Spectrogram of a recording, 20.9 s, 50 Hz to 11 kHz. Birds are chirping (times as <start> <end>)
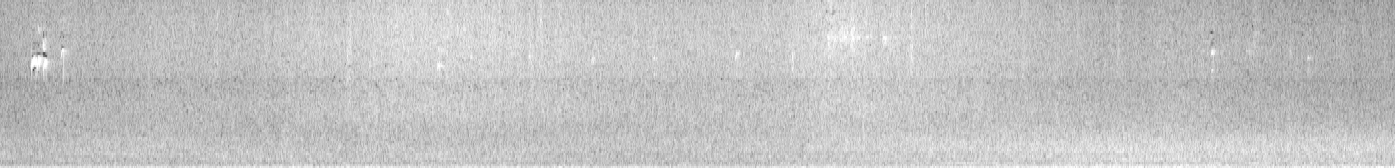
0.4 1.1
